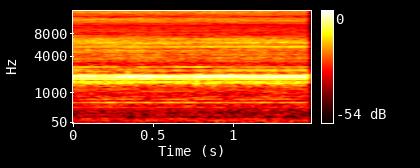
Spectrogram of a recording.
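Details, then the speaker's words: R22 air conditioning system with a replaced R410A TXV, restarting after vacuum: steady droning hum with a harsh high whine, sounding rough; readings 63 psi suction, 35.6 coil, 17° superheat, 15° subcool, 152 psi; cause not yet known. "sounds like crap so we got 63 PSI 35.6 Dee coil 17° of super heat 15° of subcool 152 PSI"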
